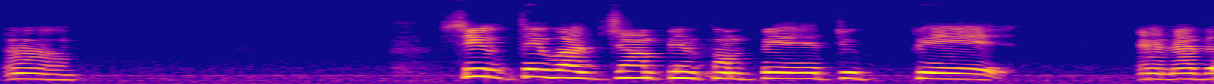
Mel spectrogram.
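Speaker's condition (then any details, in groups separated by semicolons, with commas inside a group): Mild cerebral palsy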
